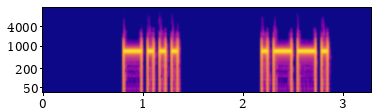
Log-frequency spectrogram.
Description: Morse code, heard as a keyed tone, about 20 wpm, spaced as for 8 wpm, 700 Hz. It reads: BP
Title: 211 Lesson 34d - Number 8 - Two Characters 20wpm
